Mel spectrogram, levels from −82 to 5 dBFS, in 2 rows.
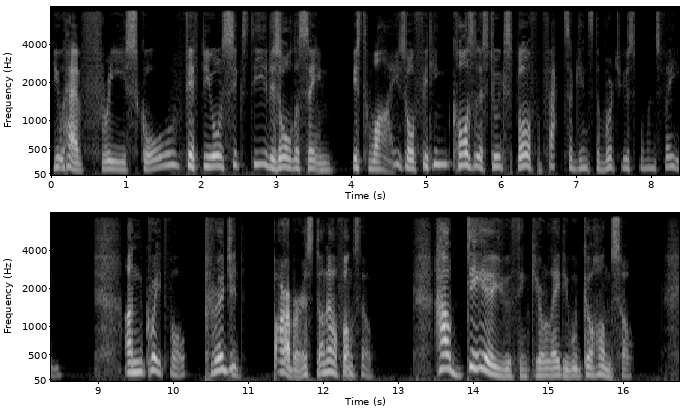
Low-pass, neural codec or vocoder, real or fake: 7.2 kHz; codec, 16 kHz in and 24 kHz out, 0.4 kbps, LongCat-Audio-Codec, two codebook decoder; fake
